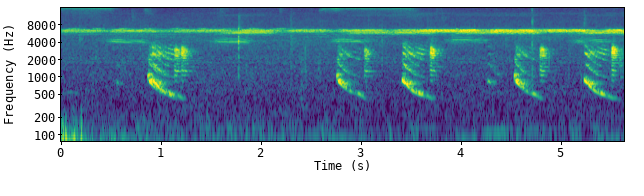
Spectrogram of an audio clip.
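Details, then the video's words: Several frogs calling from a well in San Pedro Nonualco, giving falling whistles with trailing ticks, grouped in twos and threes, echoing slightly, with a constant shrill insect tone behind them. "Escuche cantar a las ranas"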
